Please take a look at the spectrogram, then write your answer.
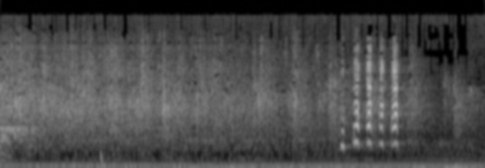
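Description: An audience claps steadily in a dense, continuous wash. Near the end, four short, high, bleating cries ring out in quick succession above the applause.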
